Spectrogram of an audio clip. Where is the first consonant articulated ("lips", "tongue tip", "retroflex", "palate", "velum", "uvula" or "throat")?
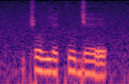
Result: palate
